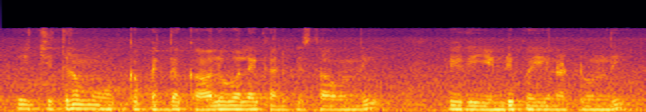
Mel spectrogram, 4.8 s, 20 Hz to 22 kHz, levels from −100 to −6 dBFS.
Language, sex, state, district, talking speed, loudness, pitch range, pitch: Telugu, male, Telangana, Mahabubabad, 110 wpm, -15 LUFS, 120-140 Hz, 130 Hz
